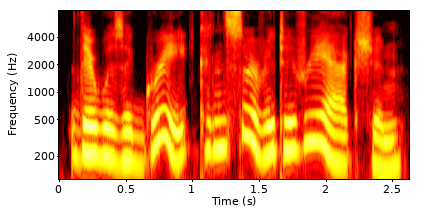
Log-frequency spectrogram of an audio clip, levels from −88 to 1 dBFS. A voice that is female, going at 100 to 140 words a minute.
Yes: female; slow, 135 wpm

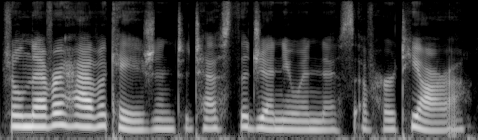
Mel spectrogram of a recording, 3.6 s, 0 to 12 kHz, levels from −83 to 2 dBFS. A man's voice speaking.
No: female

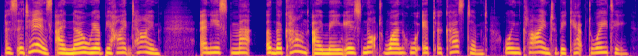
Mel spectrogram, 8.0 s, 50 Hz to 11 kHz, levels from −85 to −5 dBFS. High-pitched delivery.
Yes: very high, 255 Hz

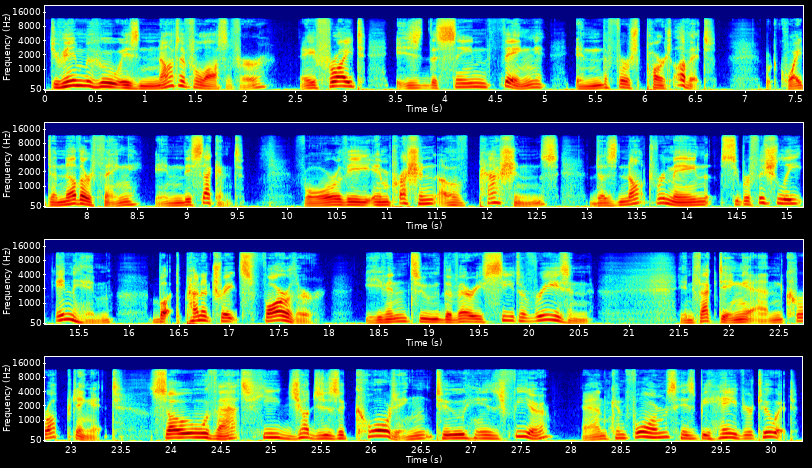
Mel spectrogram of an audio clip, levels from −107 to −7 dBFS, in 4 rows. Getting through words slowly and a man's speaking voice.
Yes: slow, 130 wpm; male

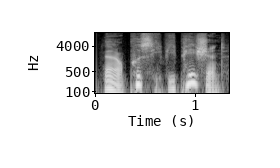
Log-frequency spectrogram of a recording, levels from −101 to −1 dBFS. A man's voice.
Yes: male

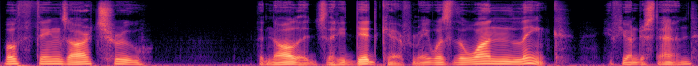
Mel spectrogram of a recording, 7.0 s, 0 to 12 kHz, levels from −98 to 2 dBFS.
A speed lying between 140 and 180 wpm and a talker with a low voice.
Yes: average, 165 wpm; very low, 95 Hz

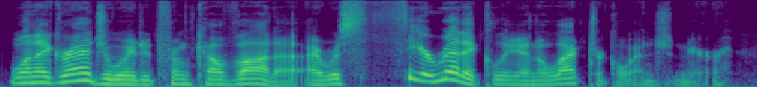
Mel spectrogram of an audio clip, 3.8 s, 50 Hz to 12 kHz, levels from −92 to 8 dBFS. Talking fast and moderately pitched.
No: average, 175 wpm; medium, 150 Hz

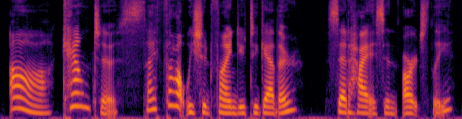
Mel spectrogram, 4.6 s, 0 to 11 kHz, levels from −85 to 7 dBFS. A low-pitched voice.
No: high, 220 Hz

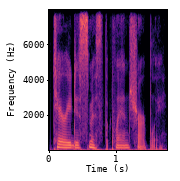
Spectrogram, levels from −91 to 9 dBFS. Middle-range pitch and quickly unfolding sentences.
No: medium, 145 Hz; average, 170 wpm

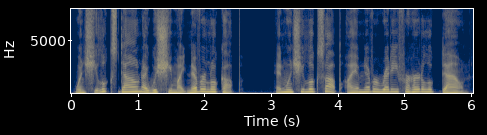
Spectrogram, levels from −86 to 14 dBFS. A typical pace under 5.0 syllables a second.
No: 5.2 syllables/s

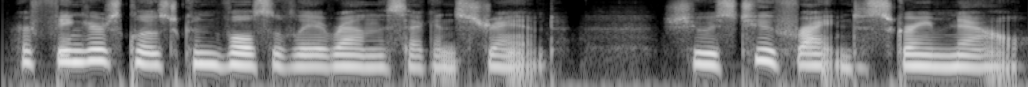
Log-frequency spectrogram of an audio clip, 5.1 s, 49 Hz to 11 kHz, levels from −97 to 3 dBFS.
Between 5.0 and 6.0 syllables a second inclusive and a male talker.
No: 5.6 syllables/s; female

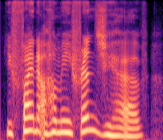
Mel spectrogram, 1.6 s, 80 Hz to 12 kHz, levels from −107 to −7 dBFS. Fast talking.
Yes: fast, 295 wpm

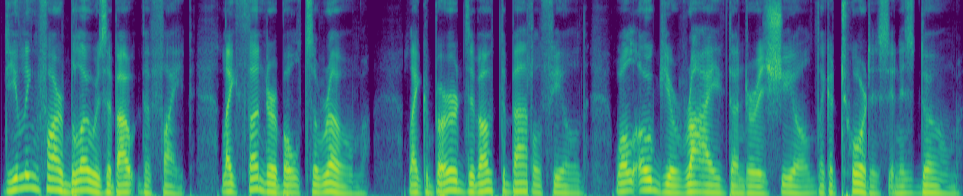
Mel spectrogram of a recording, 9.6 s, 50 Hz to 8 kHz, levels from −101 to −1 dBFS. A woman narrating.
No: male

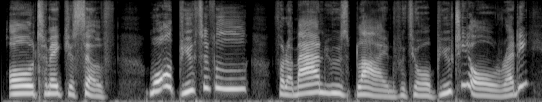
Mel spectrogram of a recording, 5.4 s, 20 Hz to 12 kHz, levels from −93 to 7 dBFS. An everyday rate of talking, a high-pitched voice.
Yes: average, 165 wpm; high, 235 Hz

